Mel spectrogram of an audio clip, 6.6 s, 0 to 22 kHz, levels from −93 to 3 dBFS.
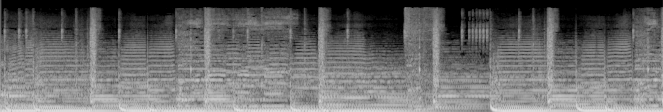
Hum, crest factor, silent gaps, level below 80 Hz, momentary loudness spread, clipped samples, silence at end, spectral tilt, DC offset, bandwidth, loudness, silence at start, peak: none; 10 dB; none; -16 dBFS; 4 LU; under 0.1%; 0 s; -5.5 dB/octave; under 0.1%; 16.5 kHz; -16 LUFS; 0 s; -2 dBFS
